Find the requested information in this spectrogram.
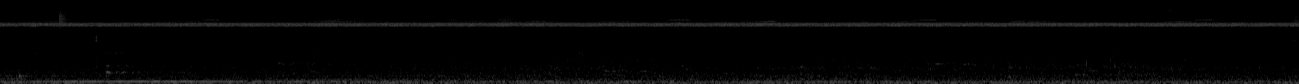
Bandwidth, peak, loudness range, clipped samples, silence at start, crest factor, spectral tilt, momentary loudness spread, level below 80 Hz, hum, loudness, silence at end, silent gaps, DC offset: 16.5 kHz; -30 dBFS; 0 LU; under 0.1%; 0 s; 22 dB; -2.5 dB/octave; 1 LU; -64 dBFS; none; -48 LUFS; 0 s; none; under 0.1%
